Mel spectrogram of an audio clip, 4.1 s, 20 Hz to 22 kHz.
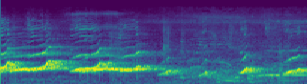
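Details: Asahiyama Zoo gibbons, 24 July 2014, singing 14 m above ground: clear upward-sliding hoots repeated about three per second, each note climbing in pitch before the phrase breaks into lower, wavering notes and a final rising swoop.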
